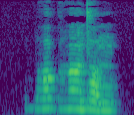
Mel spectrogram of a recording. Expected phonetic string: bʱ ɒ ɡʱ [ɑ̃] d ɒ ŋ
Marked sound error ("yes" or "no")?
no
